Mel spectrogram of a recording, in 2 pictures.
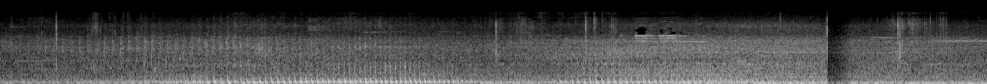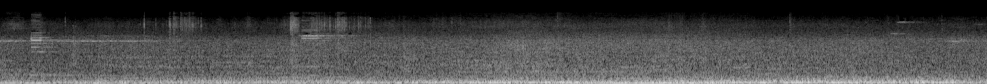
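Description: Passing road traffic, engines rumbling and swelling as vehicles go by, with short horn toots about six and thirteen seconds in.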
